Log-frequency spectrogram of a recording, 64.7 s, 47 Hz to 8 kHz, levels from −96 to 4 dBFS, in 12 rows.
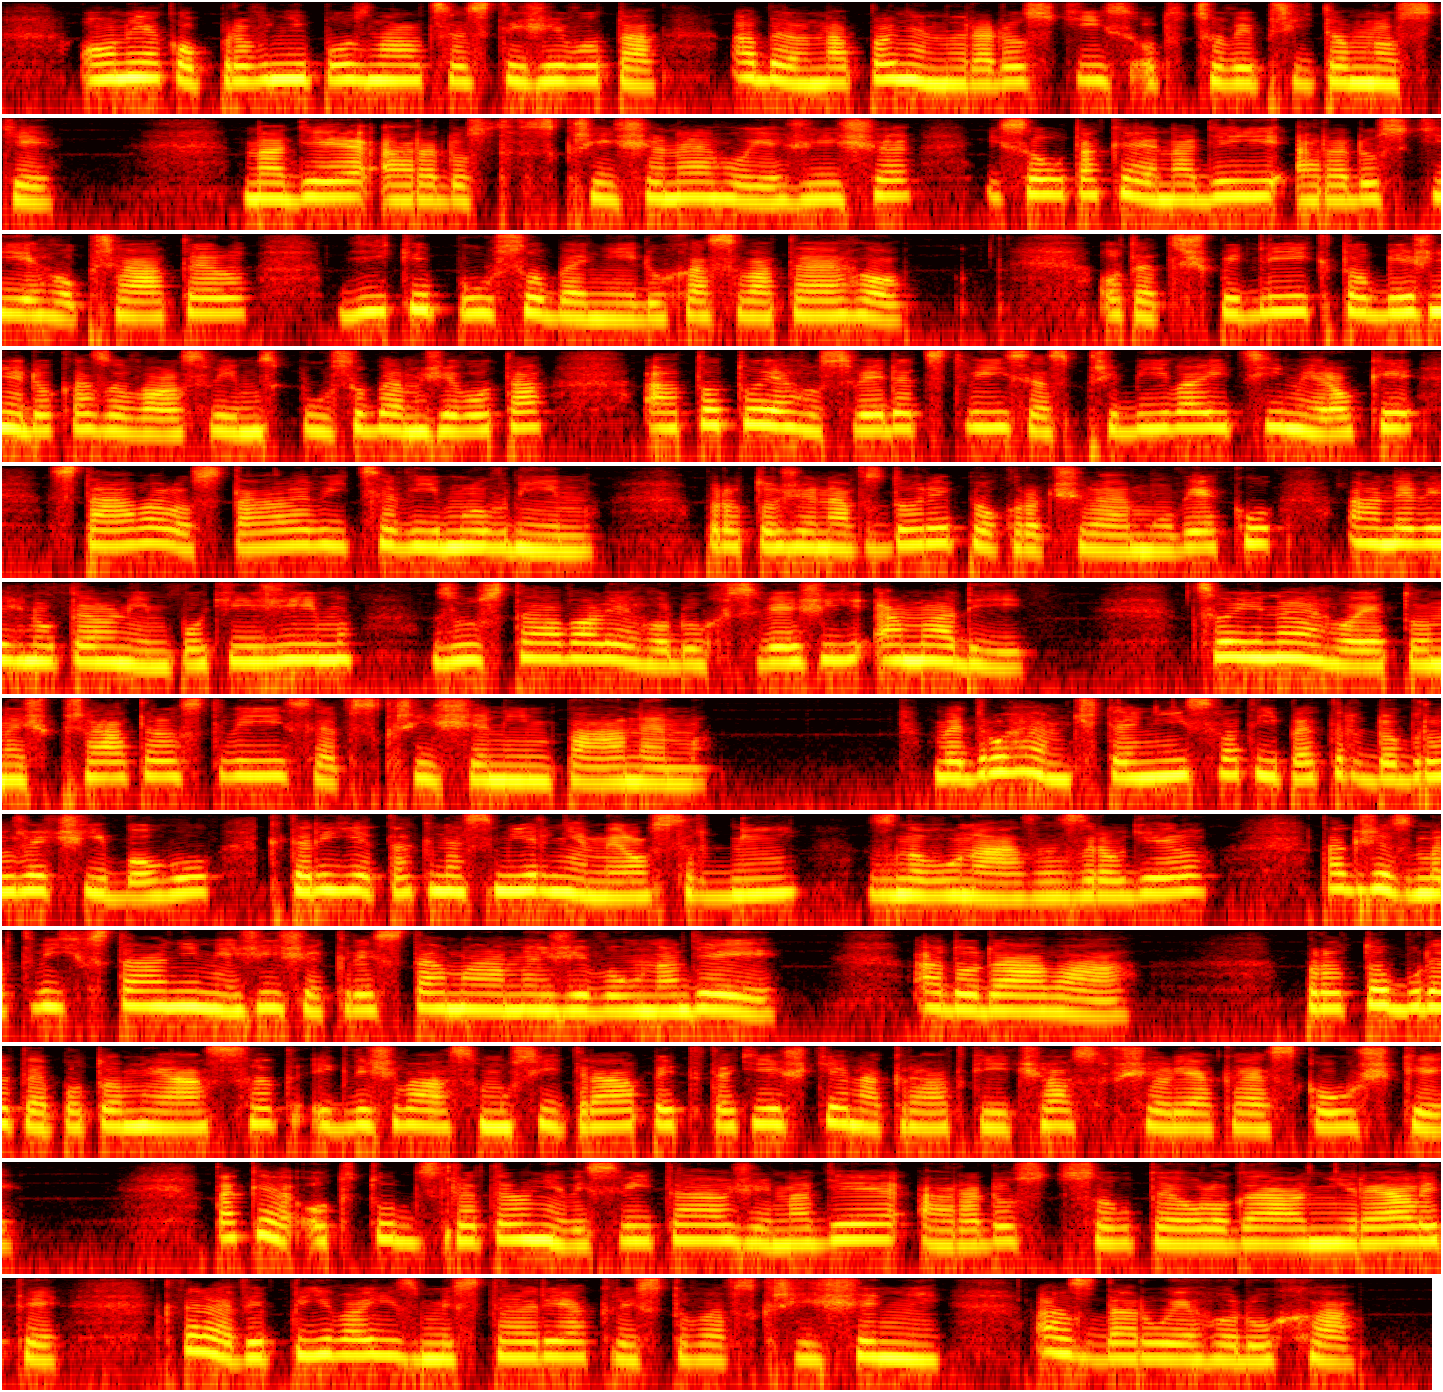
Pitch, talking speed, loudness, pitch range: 205 Hz, 125 wpm, -24 LUFS, 190-225 Hz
